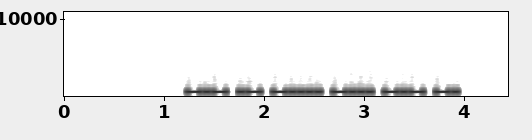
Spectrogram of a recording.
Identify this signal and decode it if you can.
Morse code, heard as a keyed tone, about 28 wpm, 700 Hz. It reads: KA6BKN
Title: USA Call Signs - 6 Characters - 3x Character Spacing - 28wpm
